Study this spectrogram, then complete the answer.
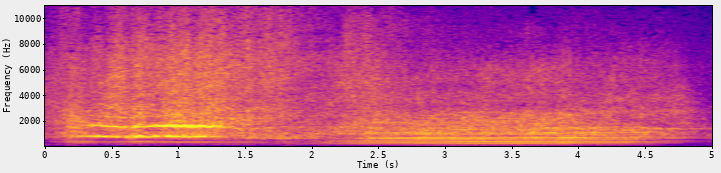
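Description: A Jaguar XKR-S sports car engine roars and revs, pitch rising and falling as it accelerates, loud and close with a tire-squeal edge.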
